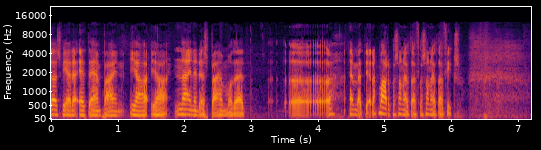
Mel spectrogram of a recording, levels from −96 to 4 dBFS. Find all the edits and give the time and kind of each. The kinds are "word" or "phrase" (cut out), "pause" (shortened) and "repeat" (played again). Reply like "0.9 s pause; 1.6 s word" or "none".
1.8 s pause; 5.5 s repeat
